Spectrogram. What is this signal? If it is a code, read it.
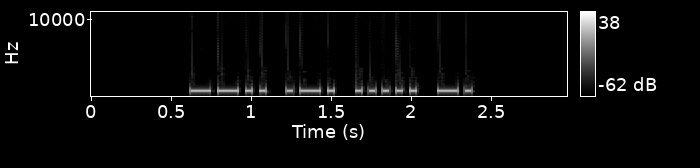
Morse code, heard as a keyed tone, about 27 wpm, 700 Hz. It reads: ZR5N
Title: DXCC-100 Call Signs - 4 Characters - Repeated 3x - 28wpm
